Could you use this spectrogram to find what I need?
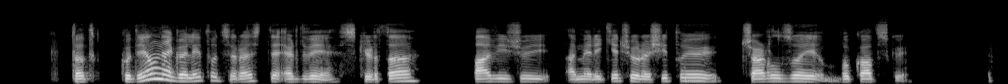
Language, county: Lithuanian, Marijampolė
